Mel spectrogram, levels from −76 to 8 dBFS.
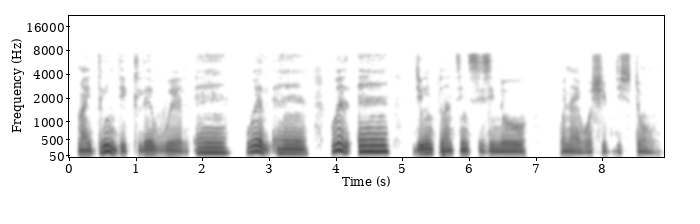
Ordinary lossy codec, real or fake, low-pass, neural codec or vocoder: none; real; 7.2 kHz; none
